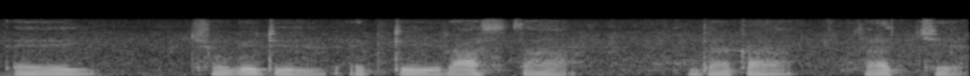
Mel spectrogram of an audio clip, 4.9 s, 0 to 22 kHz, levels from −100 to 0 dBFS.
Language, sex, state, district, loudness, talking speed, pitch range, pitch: Bengali, male, West Bengal, Malda, -38 LUFS, 75 wpm, 115-120 Hz, 115 Hz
